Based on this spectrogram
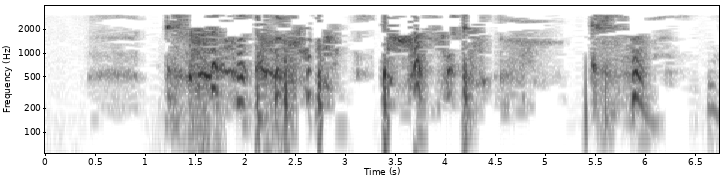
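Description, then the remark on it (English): Loud sneezes come in a quick series of about three harsh bursts, preceded by a soft intake of breath, with no talking in between; the sneezes come from allergies. “Bless you.”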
